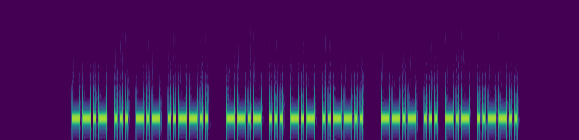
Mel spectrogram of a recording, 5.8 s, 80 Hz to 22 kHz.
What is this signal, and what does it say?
Morse code, heard as a keyed tone, about 44 wpm, 700 Hz. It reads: QSK? QSK? QSK?
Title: Q-Codes Repeated 3x 45wpm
